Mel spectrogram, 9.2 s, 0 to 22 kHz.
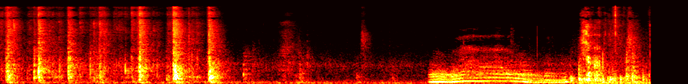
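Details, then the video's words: An F2 Savannah cat, large and afraid of a small kitten during their first meeting, lets out a two-second moaning wail with a bending pitch, after a run of sharp knocks and thumps in a room. "F2 Savannah Cat Frightened of Little Kitten"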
